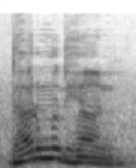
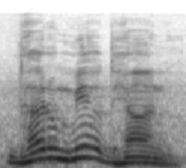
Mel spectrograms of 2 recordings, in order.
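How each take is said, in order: First: The first word ends in a plain 'ma' sound. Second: The first word ends in a 'mya' sound. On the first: The speaker calls it wrong. "जैसे मान लो धर्म ध्यान" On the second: The speaker calls it right. "सही शब्द है धर्म्य"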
